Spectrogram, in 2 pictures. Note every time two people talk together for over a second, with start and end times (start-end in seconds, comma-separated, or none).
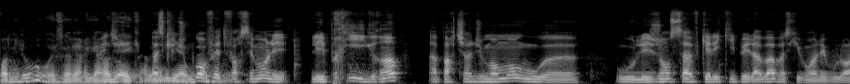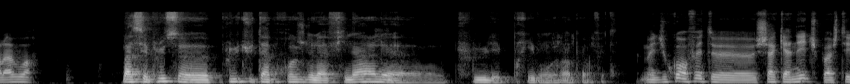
1.0-2.4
